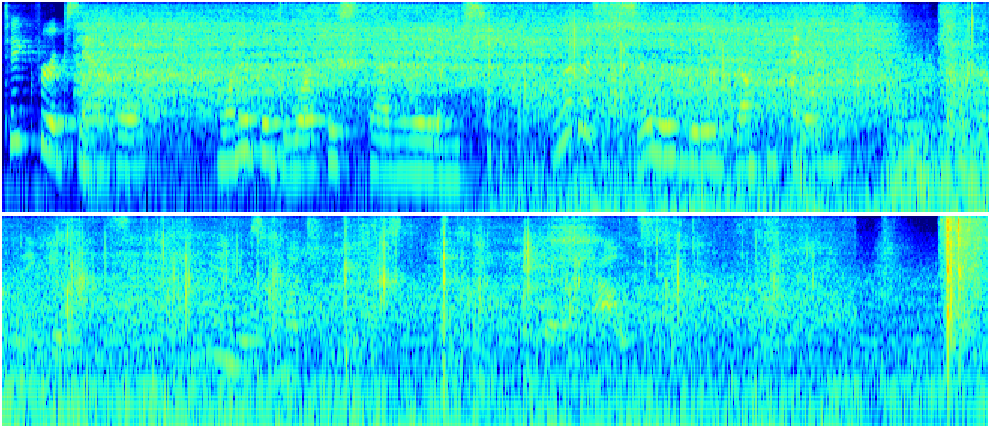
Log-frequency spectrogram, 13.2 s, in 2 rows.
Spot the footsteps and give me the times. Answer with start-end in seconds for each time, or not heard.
3.0-13.1.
